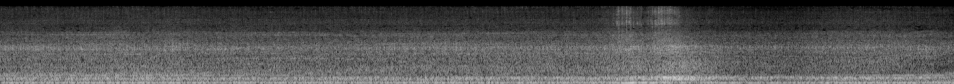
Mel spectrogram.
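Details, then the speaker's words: Engine after head gasket replacement, warming up, oil burning off the exhaust manifold: even idle with smooth low hum and one brief throttle blip, quieter than before; previous leak was on passenger side, none seen now; normal idle. "sounds quiet sounds quiet than before make sure it's not leaking"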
